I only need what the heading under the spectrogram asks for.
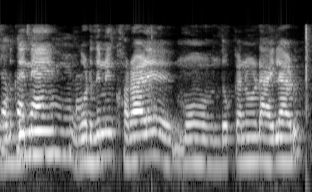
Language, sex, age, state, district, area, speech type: Odia, male, 18-30, Odisha, Ganjam, urban, spontaneous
